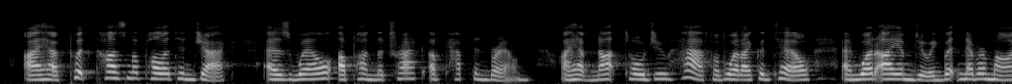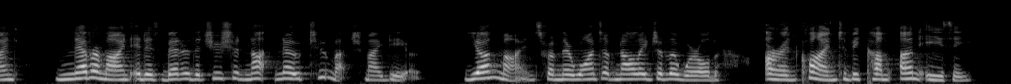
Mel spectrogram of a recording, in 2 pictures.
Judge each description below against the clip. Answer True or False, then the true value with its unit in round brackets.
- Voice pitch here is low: False (235 Hz)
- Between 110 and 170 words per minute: False (180 wpm)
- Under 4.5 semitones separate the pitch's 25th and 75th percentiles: True (2.5 semitones)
